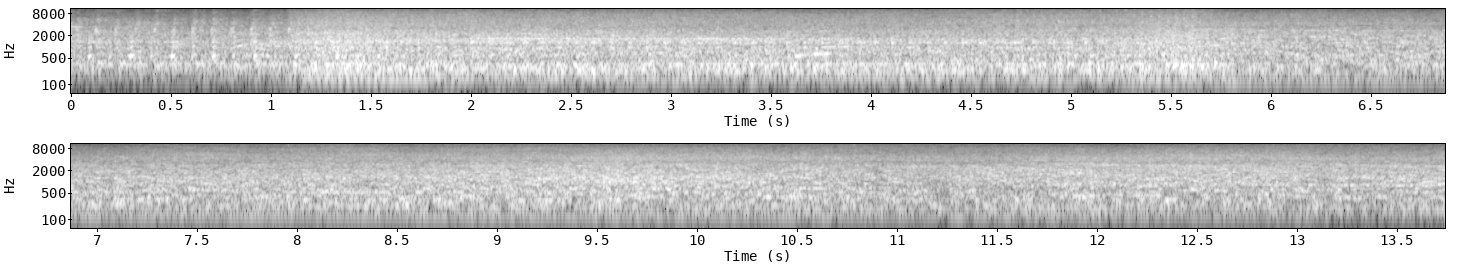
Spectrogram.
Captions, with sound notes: [Traffic Rumble] Road Construction Crew Spraying Liquid Asphalt Tack Coat Base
